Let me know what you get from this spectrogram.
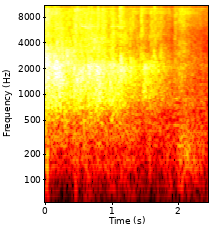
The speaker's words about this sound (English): As the gentlemen come up on stage, a round of applause for this group, please. Thank you.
